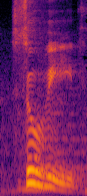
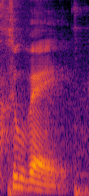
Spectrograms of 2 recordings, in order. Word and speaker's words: sous-vide: that being said enjoy the video and it's pronounced sous-vide not survey oh Lord now also we're gonna make we're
